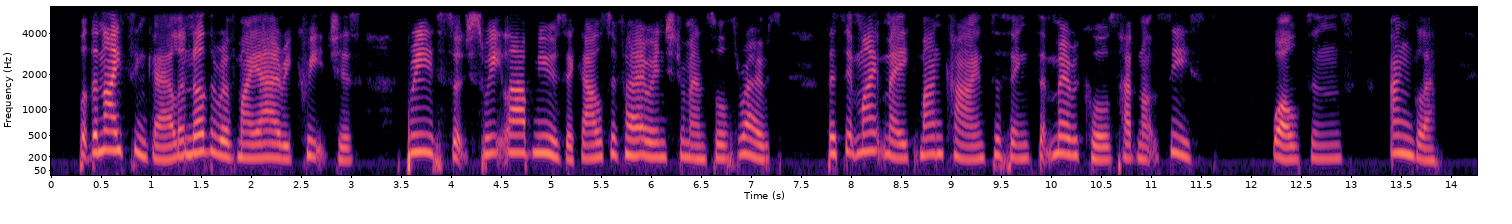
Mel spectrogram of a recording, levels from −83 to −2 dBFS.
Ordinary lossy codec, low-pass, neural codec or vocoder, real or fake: Opus, 16 kbps; 5.4 kHz; vocoder, 44.1 kHz, 80 mel bands, Vocos; fake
